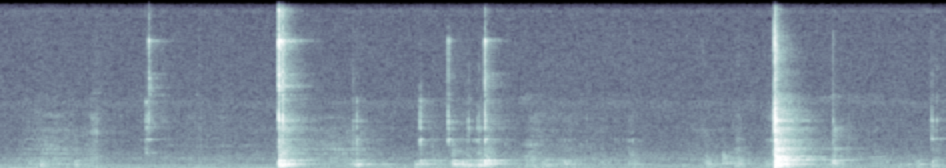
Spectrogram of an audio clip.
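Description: Adjustable wrench clicking against the air compressor's regulator fitting as it is repositioned and turned to tighten the regulator: a few sharp metal clicks, the two loudest about two seconds in and near the end.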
